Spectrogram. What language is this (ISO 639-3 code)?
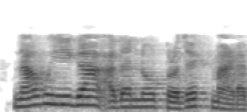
kan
